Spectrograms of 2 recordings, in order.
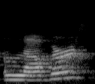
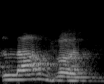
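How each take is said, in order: First: The r sound before the final s is pronounced. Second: The r sound before the final s is silent. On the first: The speaker calls it wrong. "that approximate sound shouldn't be there ... so it's not lovers" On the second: The speaker calls it right. "but lovers"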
